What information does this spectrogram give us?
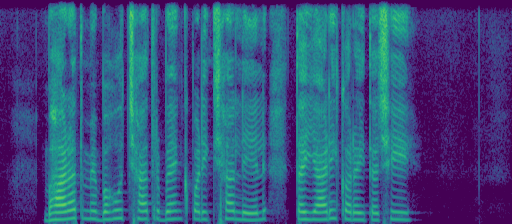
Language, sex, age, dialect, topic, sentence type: Maithili, female, 51-55, Southern/Standard, banking, statement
